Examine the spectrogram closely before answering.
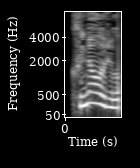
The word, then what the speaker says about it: クノール: に準じている英語には kn という発音は存在せず kn のつづりは単に n と読む子が多いのでクノールを n と読む人もいるが cm などでは系の後に母音を挿入して kn と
